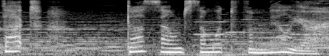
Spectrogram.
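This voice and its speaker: A proud, ancient immortal from a video game. She speaks slowly at a medium pitch, imperious and solemn, with archaic grandeur. Music is clearly audible behind her. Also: lively intonation. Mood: pensive. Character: proud, lofty ancient female adeptus spirit.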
